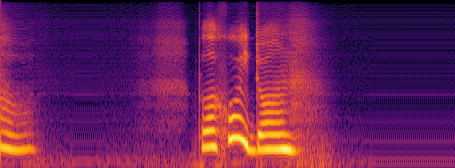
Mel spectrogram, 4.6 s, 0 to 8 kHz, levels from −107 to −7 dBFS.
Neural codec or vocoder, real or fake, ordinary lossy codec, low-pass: codec, 16 kHz, about 1 kbps, DyCAST, with the encoder's durations; fake; none; none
